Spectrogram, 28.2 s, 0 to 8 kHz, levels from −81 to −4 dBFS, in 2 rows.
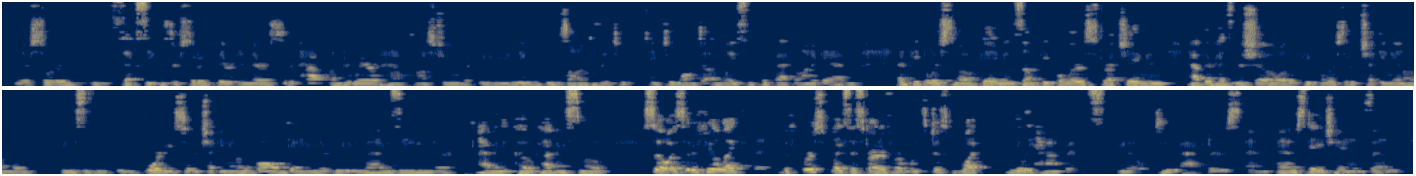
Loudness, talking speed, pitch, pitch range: -29 LUFS, 240 wpm, 160 Hz, 150-170 Hz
